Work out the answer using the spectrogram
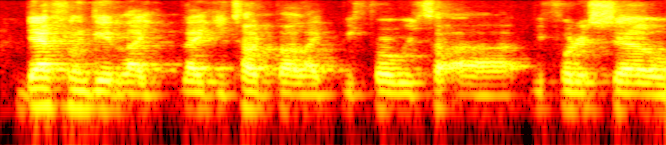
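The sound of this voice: A man's fast, fairly low-pitched voice in an American accent, slightly mellow in tone with little pitch movement, with audible room echo.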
